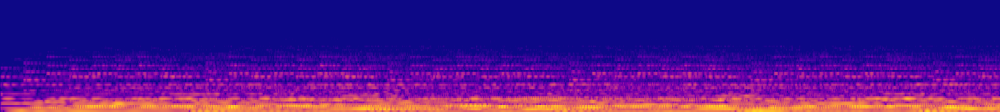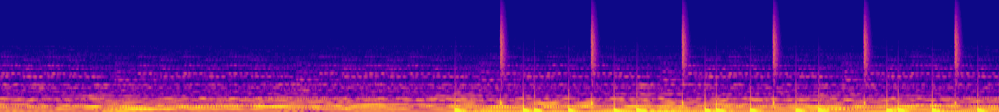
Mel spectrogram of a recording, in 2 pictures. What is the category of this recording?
Music > Multiple instruments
